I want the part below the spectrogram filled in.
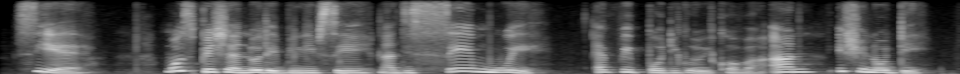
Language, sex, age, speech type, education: Nigerian Pidgin, female, 30-45, spontaneous, tertiary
